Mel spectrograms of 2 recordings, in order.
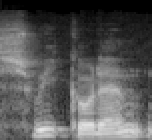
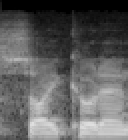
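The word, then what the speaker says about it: Suikoden: studying friend of mine how to pronounce that and it's Soden not sooden or soyan or whatever it's s Coden personally I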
